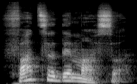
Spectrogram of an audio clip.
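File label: "tablecloth", Romanian; gcompris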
